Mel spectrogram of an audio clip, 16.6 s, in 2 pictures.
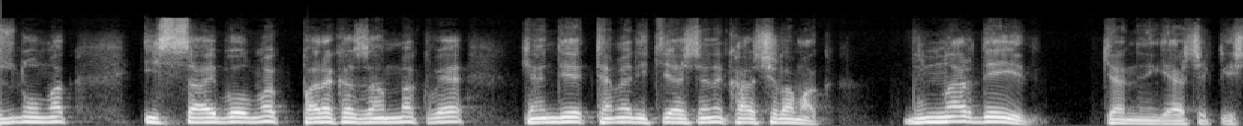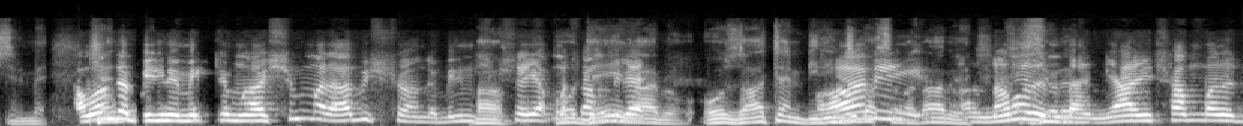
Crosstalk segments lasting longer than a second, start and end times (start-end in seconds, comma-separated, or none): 11.4-12.7, 13.7-15.5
